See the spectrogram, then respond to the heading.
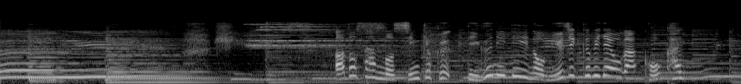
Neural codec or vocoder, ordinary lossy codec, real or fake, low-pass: none; none; real; 7.2 kHz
